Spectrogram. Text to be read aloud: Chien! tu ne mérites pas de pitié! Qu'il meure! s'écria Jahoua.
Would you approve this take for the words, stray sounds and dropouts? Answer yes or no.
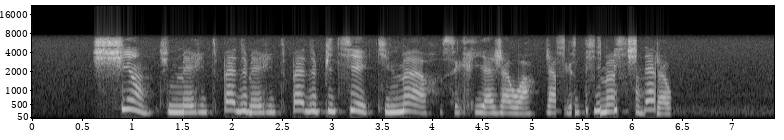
no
